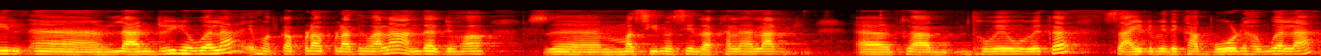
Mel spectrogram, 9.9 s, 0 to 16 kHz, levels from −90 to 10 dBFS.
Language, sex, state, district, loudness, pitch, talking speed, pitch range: Bhojpuri, female, Uttar Pradesh, Varanasi, -22 LUFS, 165 Hz, 170 wpm, 160-175 Hz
